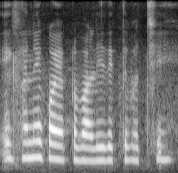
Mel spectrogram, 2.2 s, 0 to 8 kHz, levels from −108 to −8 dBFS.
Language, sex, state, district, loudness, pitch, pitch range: Bengali, female, West Bengal, Alipurduar, -17 LUFS, 235 Hz, 225-260 Hz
